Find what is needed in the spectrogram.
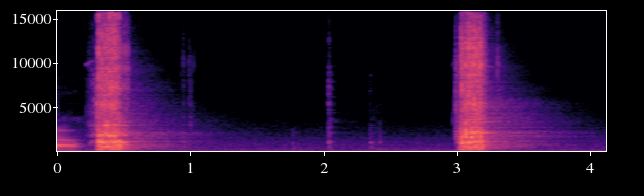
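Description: Cordless drill-driver run in two short bursts about three seconds apart, driving in a bolt that fastens a snorkel bracket to a car's pillar.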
